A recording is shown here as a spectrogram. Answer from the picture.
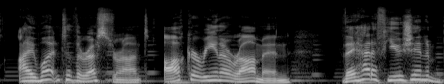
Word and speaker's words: ocarina: own languages pronunciation rules, it sounds like it should be ocarina in English because we do have the vowel sound o in English.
